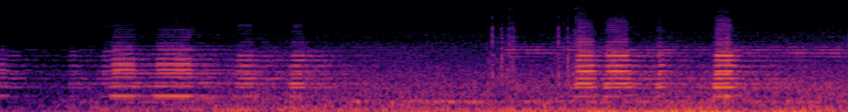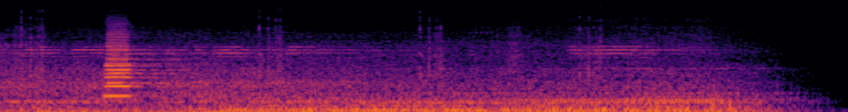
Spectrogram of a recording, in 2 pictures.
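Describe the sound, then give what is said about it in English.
Car horns honk from a caravan of vehicles driven by hotel workers through the streets of Waikiki, a few short toots and bursts standing out over a steady rumble of traffic. “The sign of COVID times was evident in Waikiki last week as hotel workers took to the streets, not walking side by side as in times past, but in a caravan of vehicles.”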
